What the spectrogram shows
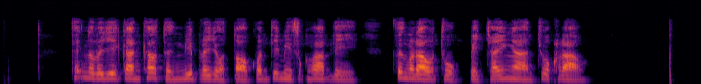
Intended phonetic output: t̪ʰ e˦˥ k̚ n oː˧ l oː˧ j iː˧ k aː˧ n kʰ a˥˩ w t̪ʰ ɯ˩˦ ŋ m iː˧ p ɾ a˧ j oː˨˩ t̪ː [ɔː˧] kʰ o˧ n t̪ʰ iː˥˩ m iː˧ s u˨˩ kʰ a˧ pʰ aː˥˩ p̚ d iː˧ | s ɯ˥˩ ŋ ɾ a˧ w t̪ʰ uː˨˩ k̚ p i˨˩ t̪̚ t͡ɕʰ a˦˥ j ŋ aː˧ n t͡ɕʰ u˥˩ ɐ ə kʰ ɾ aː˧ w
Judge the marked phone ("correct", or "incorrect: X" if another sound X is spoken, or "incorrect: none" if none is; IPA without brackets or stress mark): incorrect: ɔː˨˩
